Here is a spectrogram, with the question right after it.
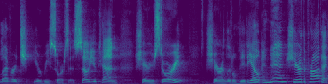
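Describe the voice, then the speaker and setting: Her pitch swings very widely as this woman talks at a moderate pace. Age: 30s. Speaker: network marketing distributor. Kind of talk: presentation.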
